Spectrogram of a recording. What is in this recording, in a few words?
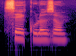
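"sèculos", female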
